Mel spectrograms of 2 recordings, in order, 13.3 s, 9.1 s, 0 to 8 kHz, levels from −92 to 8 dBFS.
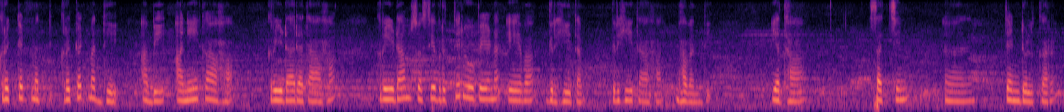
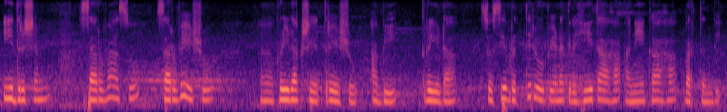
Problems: constant background noise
